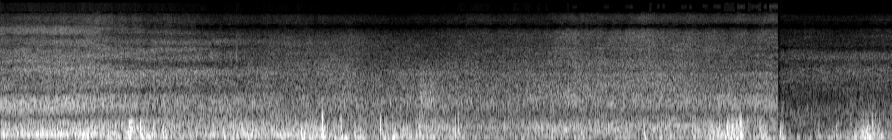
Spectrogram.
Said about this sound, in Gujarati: તો પવન કાઢે છે નક્કી નહીં વરસાદ આવે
